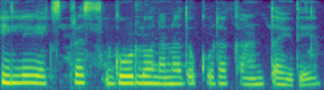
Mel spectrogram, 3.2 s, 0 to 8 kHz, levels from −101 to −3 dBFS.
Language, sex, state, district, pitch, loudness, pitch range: Kannada, female, Karnataka, Koppal, 230 Hz, -16 LUFS, 215-245 Hz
